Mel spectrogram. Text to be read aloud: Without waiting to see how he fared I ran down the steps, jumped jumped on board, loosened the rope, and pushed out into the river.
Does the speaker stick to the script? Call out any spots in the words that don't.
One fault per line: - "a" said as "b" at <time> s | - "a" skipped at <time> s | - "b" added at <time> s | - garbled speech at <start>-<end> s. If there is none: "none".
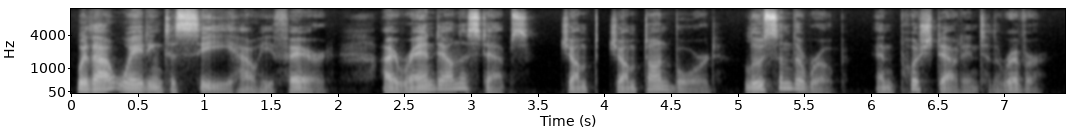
none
